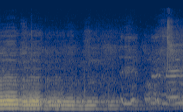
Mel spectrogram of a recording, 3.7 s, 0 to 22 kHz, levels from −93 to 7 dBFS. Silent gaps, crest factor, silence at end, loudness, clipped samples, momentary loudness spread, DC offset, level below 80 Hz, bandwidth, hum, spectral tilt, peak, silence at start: none; 16 dB; 0 s; -34 LUFS; under 0.1%; 17 LU; under 0.1%; -78 dBFS; 16 kHz; none; -6.5 dB/octave; -16 dBFS; 0 s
